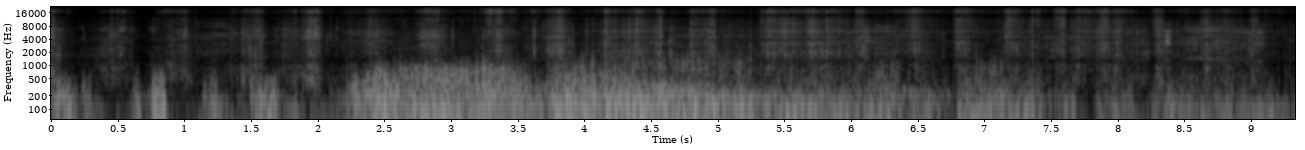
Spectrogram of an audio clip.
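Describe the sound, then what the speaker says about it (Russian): Strong gusty wind buffets the microphone outdoors during snowfall, a loud rumbling roar that swells and eases in waves with scattered thumps. "Ну, считайте, ветер такой прям приличный."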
